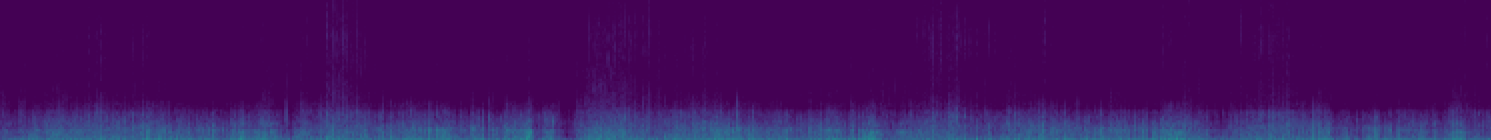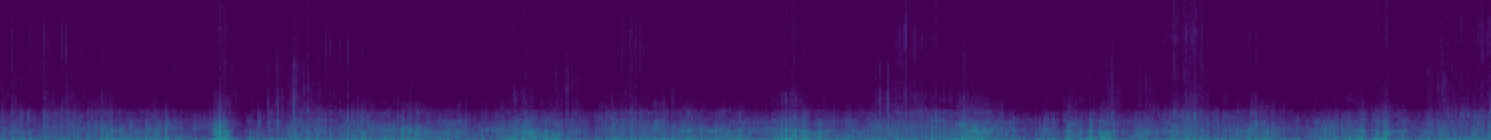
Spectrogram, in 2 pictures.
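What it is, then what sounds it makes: Foam microphone windscreen being scratched. Long pink nails scratch the sides of black foam microphone windscreens, producing a continuous muffled, rumbling scratch heavy in low frequencies with no high end. Brief louder scrapes and thumps rise out of the steady rustle.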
